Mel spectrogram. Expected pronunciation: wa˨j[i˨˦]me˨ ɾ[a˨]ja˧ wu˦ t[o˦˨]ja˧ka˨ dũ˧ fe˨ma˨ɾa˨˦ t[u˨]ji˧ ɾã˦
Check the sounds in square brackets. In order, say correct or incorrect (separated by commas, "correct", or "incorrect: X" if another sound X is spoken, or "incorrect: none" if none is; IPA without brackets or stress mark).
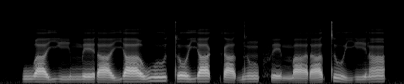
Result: incorrect: i˨, correct, incorrect: o˧, incorrect: u˦˨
